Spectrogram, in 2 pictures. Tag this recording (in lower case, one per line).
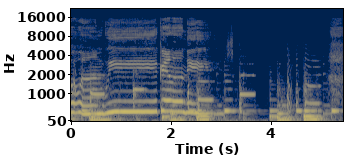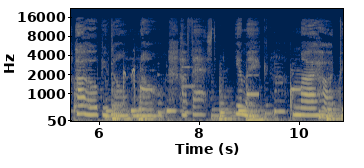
music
